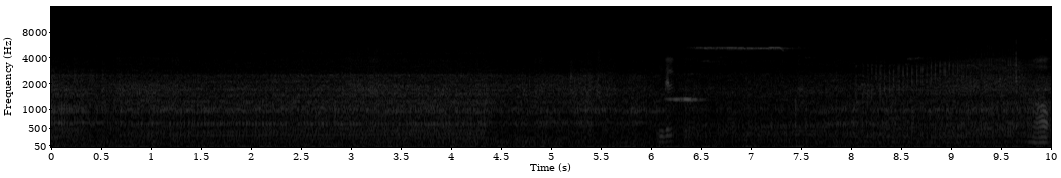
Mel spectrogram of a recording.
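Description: Near silence: the faint, steady running and road noise of an RS125FI motorcycle being ridden, with a brief faint sound about six seconds in.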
